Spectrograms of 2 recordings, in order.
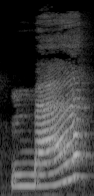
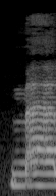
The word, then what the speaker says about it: Mehr: And this is a matte MAC lipstick called Mehr, I think you pronounce it, M-E-H-R.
